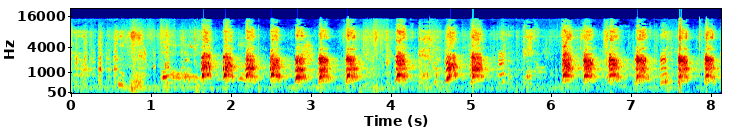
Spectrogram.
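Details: Female dog panting hard: loud, breathy rasping puffs at a steady rhythm of about three per second, continuing without a break.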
